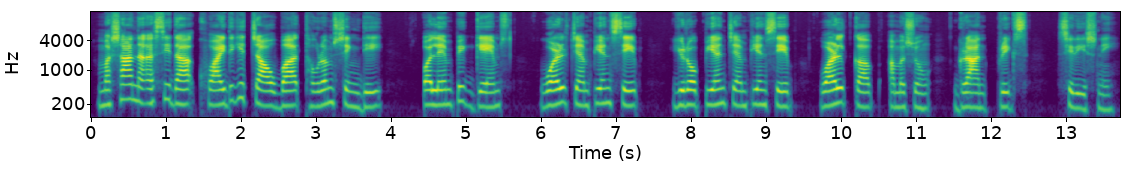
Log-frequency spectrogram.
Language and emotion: Manipuri, neutral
